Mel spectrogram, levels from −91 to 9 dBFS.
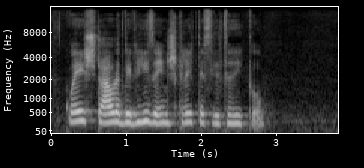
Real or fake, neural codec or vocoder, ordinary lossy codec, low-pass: fake; codec, 44.1 kHz, 3.4 kbps, Pupu-Codec; AAC, 96 kbps; 14.4 kHz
